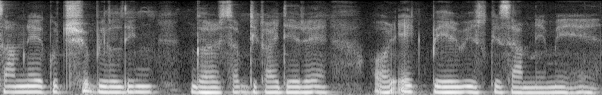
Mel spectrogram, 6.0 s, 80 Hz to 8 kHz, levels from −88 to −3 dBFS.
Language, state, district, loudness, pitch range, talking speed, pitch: Hindi, Arunachal Pradesh, Lower Dibang Valley, -14 LUFS, 160-175 Hz, 170 wpm, 170 Hz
